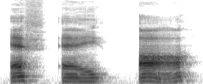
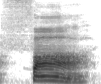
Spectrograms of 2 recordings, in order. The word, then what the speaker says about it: far: but in British English when the r comes at the end of a word we do not pronounce it so when the r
